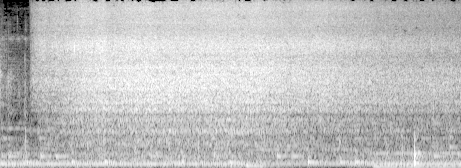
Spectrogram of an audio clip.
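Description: Blended yellow spice paste poured into hot frying oil and sizzling loudly: a hiss that sets in sharply about half a second in, swells over the next couple of seconds and then holds. A single short click near the end.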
